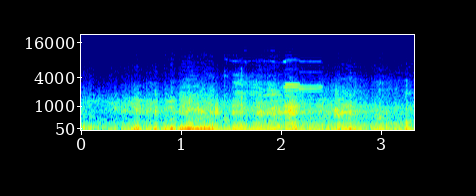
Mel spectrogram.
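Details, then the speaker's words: Elite RV Security keyless entry door lock on a travel trailer, after install: door shut, lock button held 2–3 seconds, then one brief high beep as the lock engages; confirms it locked properly. "heard the the audible and i can hear it go it's locked"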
